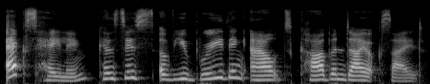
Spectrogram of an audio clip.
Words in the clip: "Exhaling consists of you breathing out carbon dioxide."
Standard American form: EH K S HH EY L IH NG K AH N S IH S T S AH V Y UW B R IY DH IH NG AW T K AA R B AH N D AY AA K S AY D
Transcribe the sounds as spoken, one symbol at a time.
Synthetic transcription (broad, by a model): EH K S HH EY L IH NG K AH N S IH S T S AH V Y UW B R IY DH IH NG AW T K AA B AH N D AY AA K S AY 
